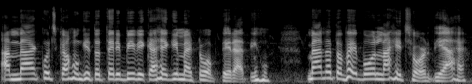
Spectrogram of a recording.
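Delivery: nagging mother-in-law voice. Acted.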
